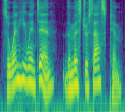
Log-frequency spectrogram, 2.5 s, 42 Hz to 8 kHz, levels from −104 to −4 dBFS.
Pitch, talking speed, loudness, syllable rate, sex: 150 Hz, 215 wpm, -17 LUFS, 4.8 syllables/s, male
